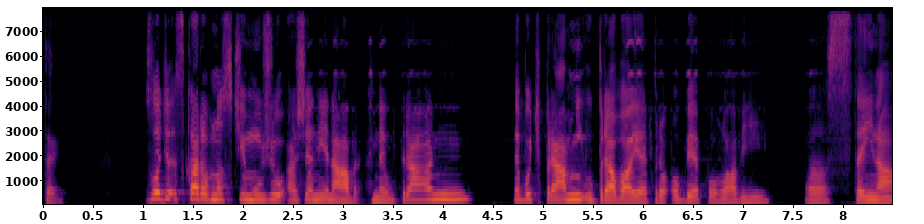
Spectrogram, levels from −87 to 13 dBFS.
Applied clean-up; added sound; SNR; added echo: neural mask model DeepFilterNet 3.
